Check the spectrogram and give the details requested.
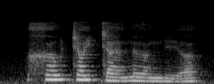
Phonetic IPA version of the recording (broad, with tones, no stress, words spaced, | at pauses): xə˧wcə˧j cɛ˨˩nɨ˨˩ə̯ ŋi˨˩˨ə̯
